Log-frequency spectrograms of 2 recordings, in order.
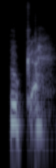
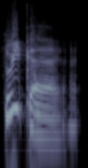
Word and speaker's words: Suika: Suka. Suika. That's how you say it.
